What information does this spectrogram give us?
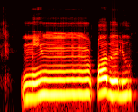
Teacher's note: من قبل، من نون ساکن ہے اور آگے جو آنے والا لفظ ہے حروف اخفا میں سے ہے قاف، قاف کو موٹا پڑھیں گے۔ زبان کا پچھلا حصہ اٹھتا ہے اور تالو کے نرم حصے کو چھوتا ہے تو قاف ادا ہوتا ہے۔ من قبل، با حروف قلقلہ ہے، اس کو تھوڑا سا ہلائیں گے، حرارت دیں گے۔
